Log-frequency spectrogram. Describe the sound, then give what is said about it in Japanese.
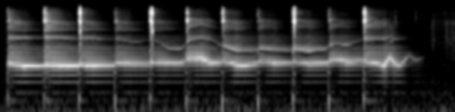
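A mouth harp, played with the mouth simply held open, twangs in a steady, even rhythm of about a dozen plucks over a sustained buzzing drone, its tone shifting slightly as it rings clear with no voices. “エハサの感じ口をポカーンと開けた感じででつくかつかないかぐらいねそしてただただ口を開けて弾いたらこんな音色。”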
